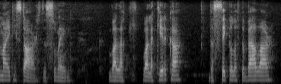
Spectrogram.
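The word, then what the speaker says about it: Valacirca: Like CI is always kir, so CI is always the hard C, then I. So it's not Vala Sirka or Vala Chirka, it's Vala Kirka.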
